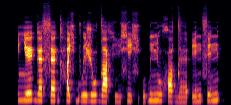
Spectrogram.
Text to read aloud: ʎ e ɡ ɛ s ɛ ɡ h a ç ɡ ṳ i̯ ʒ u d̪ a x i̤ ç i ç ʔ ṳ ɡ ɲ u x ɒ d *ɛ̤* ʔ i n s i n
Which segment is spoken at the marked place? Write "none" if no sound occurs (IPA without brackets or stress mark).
ɛ̤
